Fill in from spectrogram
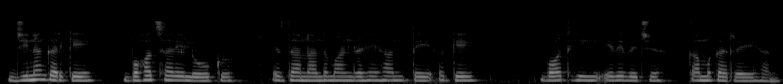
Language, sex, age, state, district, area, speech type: Punjabi, female, 30-45, Punjab, Ludhiana, urban, spontaneous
